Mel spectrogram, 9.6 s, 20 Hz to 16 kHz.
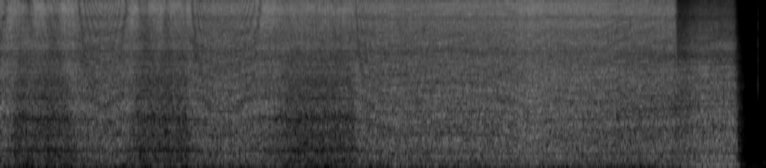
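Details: Steady, even roaring hiss with no popping or sputtering from an oxy-acetylene mixer torch welding, fed by Airproducts Integra cylinders with built-in regulators and flashback-arrestor quick couplings; gas pressures set low by ear, aiming for about 4 psi. The flame burns cleanly.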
